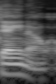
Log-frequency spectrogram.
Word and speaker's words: Dano: Paul I say Dano? Paul Dano, but it's Paul Dano. Dano? You said they said Dano. There's 3 pronunciations. Yeah, I've always said Dano. When in doubt, go with the long A.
